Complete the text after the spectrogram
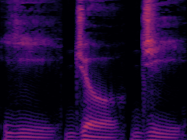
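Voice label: "yijoji", concatenated syllables; Affixing experiment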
